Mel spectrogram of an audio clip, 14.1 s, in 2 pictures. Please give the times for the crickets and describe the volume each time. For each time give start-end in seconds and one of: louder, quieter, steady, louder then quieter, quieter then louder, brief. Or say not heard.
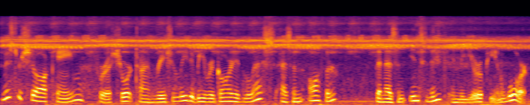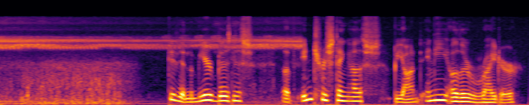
0.0-11.2 quieter.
